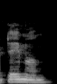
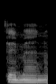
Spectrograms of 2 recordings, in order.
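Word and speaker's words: Daemen: Um, my understanding, Oliver Damon. Um, the Damon, I think it's pronounced.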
